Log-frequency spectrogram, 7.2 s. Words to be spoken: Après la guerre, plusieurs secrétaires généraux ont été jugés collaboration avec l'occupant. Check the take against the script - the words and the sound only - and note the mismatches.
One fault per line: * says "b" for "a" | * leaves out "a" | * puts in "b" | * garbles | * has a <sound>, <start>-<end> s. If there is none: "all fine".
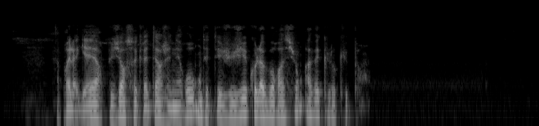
all fine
